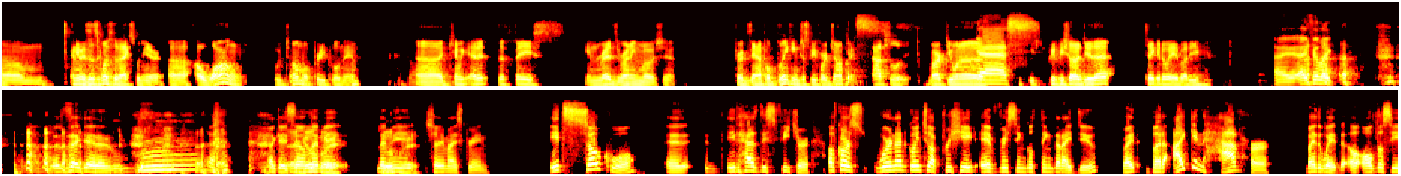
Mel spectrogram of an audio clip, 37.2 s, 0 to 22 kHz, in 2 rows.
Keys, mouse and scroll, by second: 24.0 Return.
